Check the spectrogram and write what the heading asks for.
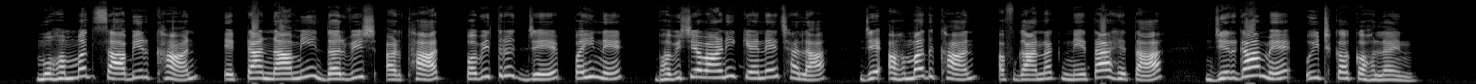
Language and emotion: Maithili, neutral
